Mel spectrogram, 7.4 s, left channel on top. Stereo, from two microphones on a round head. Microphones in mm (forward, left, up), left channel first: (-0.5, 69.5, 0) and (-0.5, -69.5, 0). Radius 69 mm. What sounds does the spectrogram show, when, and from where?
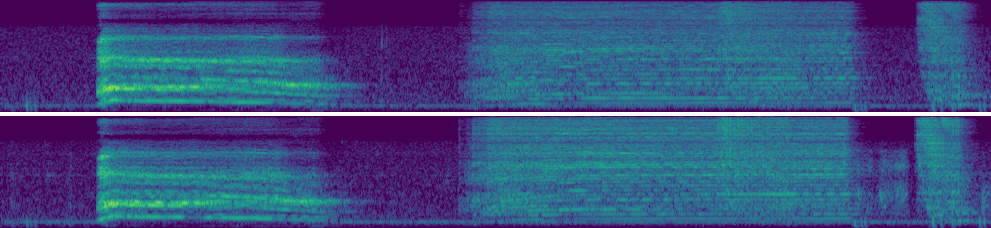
0.7 s a shout: 20° left (ahead or behind), 1.4 m
3.4 s a blender: 50° right (ahead or behind), 0.5 m
5.4 s tape being pulled: 60° right (ahead or behind), 0.7 m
